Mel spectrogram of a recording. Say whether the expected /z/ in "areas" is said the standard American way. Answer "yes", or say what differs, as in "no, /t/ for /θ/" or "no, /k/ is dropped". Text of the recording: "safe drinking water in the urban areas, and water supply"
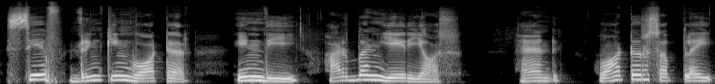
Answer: no, /s/ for /z/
